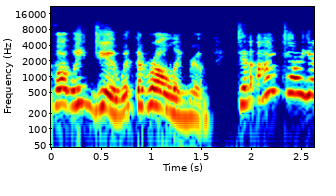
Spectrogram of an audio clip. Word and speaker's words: Rowling: Rowling room. Lucy, it's pronounced rolling.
